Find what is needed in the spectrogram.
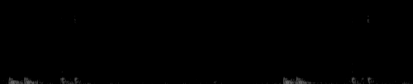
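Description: Faint computer mouse clicks, twice, each a quick pair of sharp clicks: the first about half a second in, the second near the end. A dull low bump comes just before each pair.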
